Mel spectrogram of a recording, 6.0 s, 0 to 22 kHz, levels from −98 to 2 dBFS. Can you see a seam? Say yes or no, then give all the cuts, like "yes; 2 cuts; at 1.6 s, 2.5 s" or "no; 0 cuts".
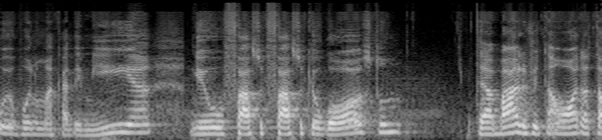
yes; 2 cuts; at 1.8 s, 2.7 s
